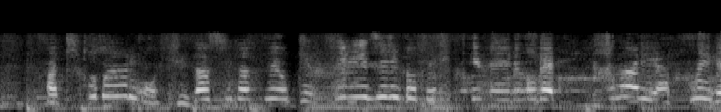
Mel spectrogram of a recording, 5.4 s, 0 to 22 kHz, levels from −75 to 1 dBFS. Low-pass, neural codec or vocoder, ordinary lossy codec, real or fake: 7.2 kHz; codec, 44.1 kHz, 2.6 kbps, DAC; AAC, 48 kbps; fake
